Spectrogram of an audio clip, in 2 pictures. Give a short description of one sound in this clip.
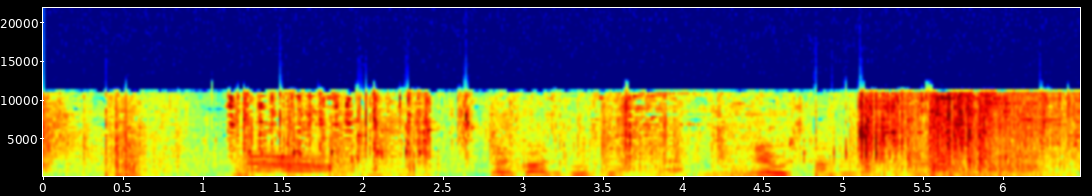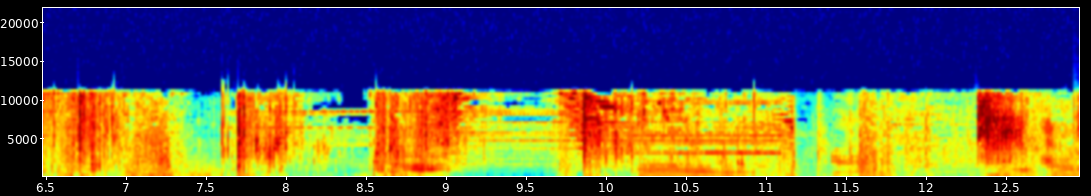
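Heavy punches and kicks land with loud thuds and cracks.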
